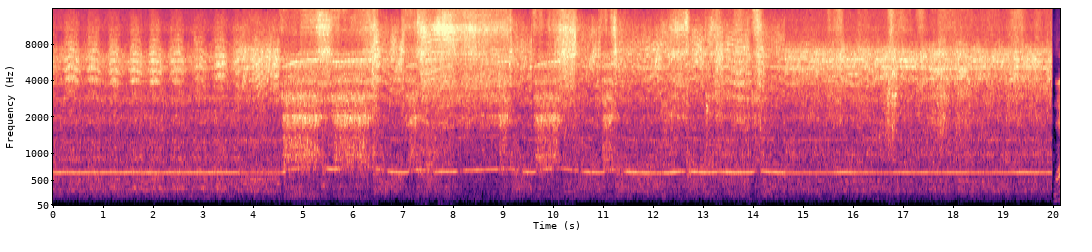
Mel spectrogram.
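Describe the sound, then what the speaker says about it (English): A vacuum cleaner runs steadily and loudly up close, its high whine holding for the full length with brief surges in airflow midway, no talking over it. "So what you want to do is get your vacuum cleaner."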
